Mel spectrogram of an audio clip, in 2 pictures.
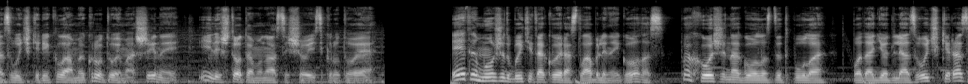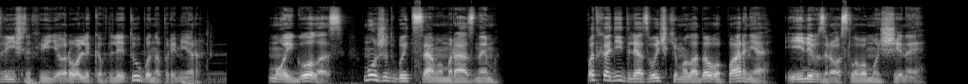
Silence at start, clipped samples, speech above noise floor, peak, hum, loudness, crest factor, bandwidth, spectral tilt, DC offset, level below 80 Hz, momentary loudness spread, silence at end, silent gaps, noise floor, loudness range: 0 s; under 0.1%; over 72 dB; 0 dBFS; none; -16 LUFS; 18 dB; 16 kHz; -1.5 dB/octave; under 0.1%; -50 dBFS; 11 LU; 0.45 s; 4.02-4.49 s, 11.96-12.36 s, 14.90-15.54 s; under -90 dBFS; 5 LU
